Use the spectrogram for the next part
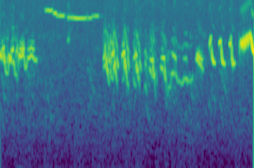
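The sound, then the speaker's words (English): A European robin, a migratory songbird, sings alone, a quick run of high, thin warbling phrases broken by a pure whistled note and ending in rapid trills. “While a bird's eye view lets a migratory songbird like this European robin keep track of important landmarks along its route, a special protein in its eyes might let it see Earth's magnetic field.”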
